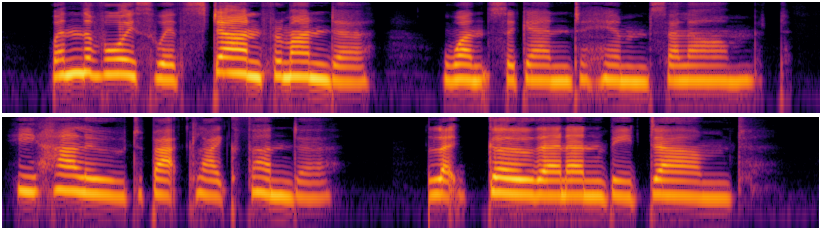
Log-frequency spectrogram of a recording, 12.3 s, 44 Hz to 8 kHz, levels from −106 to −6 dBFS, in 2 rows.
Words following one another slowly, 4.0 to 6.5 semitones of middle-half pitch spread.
No: slow, 110 wpm; average, 2.8 semitones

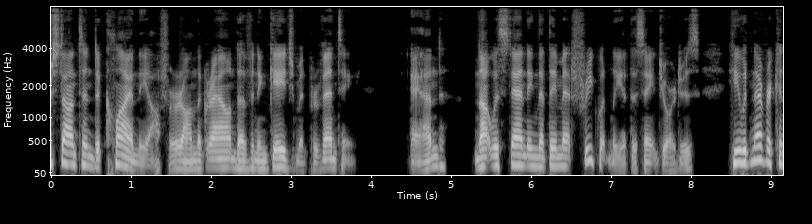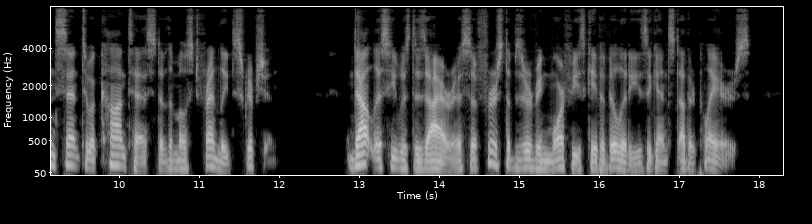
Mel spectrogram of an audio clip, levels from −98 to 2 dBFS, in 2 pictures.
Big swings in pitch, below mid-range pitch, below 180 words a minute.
Yes: wide, 5.7 semitones; low, 110 Hz; average, 150 wpm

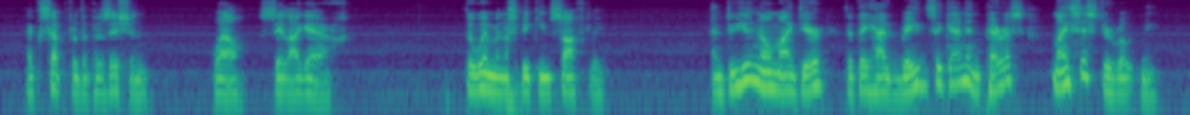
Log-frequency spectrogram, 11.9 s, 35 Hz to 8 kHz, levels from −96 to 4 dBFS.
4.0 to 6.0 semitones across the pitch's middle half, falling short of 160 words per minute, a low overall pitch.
Yes: average, 5.0 semitones; average, 145 wpm; low, 110 Hz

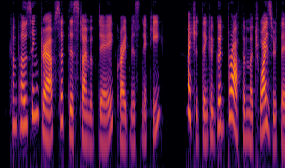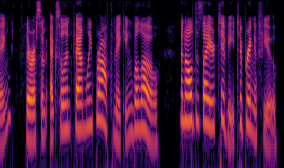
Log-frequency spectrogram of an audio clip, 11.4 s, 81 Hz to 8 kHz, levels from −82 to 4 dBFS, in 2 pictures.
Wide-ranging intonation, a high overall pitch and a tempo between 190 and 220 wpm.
Yes: wide, 8.1 semitones; high, 235 Hz; average, 195 wpm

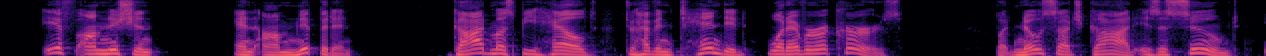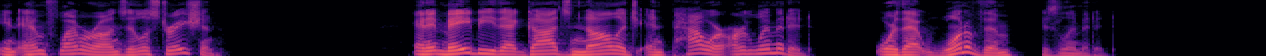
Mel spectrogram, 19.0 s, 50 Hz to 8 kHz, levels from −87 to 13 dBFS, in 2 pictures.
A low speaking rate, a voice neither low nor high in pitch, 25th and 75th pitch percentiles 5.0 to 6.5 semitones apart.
Yes: slow, 130 wpm; medium, 160 Hz; average, 5.3 semitones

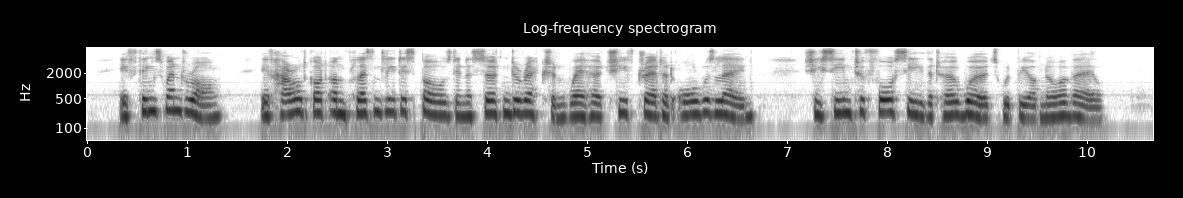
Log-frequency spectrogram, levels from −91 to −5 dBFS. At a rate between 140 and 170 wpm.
No: average, 180 wpm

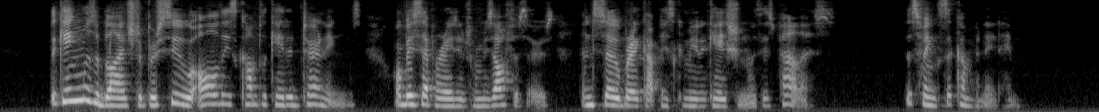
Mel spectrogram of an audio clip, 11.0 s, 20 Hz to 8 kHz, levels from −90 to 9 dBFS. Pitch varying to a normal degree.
Yes: average, 3.0 semitones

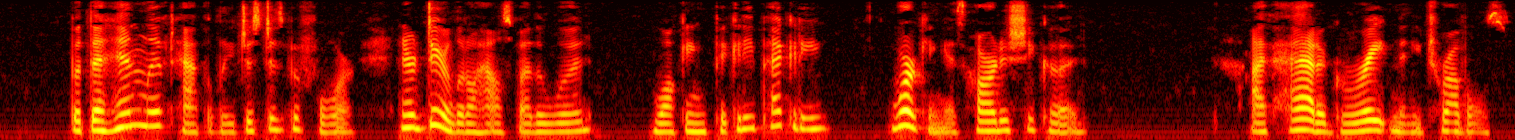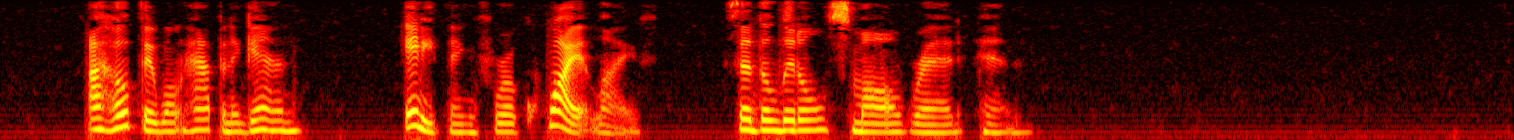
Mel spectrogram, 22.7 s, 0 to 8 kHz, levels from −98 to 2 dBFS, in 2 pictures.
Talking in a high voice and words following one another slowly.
Yes: high, 200 Hz; slow, 125 wpm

